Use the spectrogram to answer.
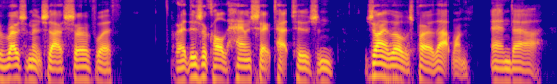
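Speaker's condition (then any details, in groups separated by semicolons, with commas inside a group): Gunshot injury to chin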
